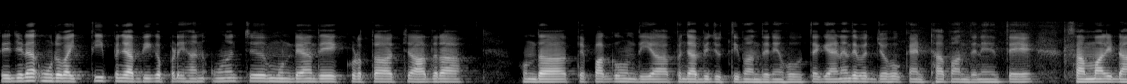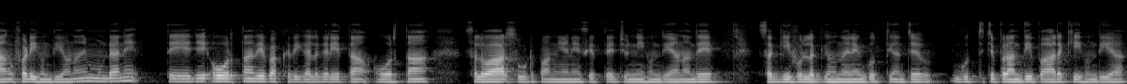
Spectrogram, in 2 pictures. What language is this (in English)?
Punjabi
